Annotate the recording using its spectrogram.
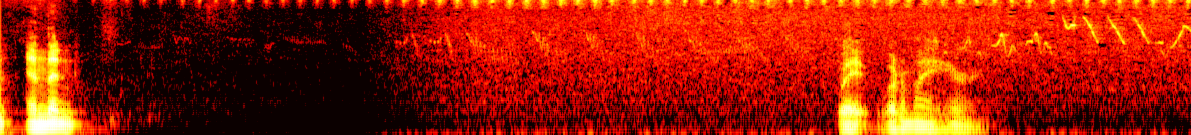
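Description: A young man speaks briefly through a microphone.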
